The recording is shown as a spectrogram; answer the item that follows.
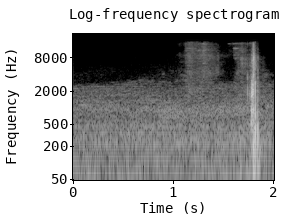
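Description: Quiet room tone, then a single sharp click near the end: handling noise as the recording phone is grabbed.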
